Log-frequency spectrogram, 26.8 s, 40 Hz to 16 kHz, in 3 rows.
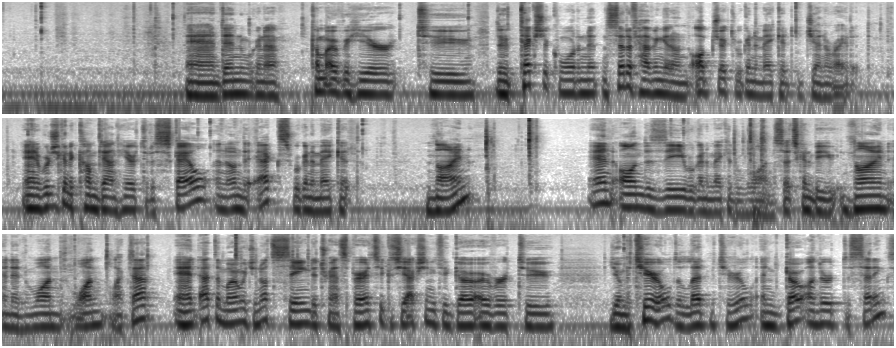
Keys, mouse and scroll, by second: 3.6-8.0 drag, 14.2 click, 14.3 Return, 16.8 click, 18.5-19.3 drag, 18.7-19.3 scroll down 2, 19.3 scroll up 2, 19.4 click, 19.5 scroll down 1, 19.6-20.2 scroll up 2, 20.4-20.8 shift+middle drag, 20.8 scroll up 2.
